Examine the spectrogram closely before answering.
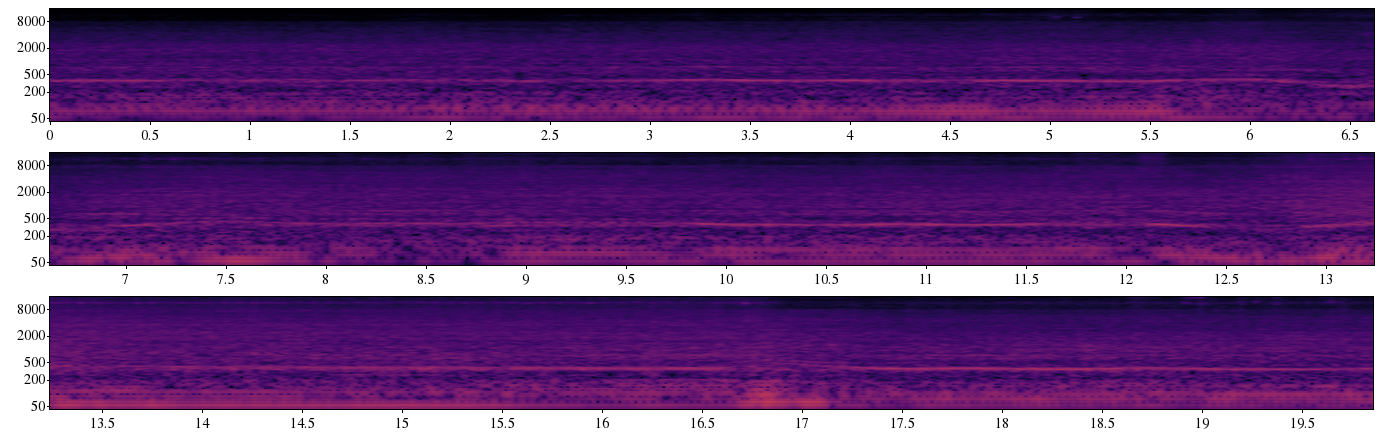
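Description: Propane-fuelled Toyota forklift engine running as the forklift creeps along carrying a heavy upright tank on its forks. The engine's steady hum dips in pitch briefly about three times, and there is one short knock near the end.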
